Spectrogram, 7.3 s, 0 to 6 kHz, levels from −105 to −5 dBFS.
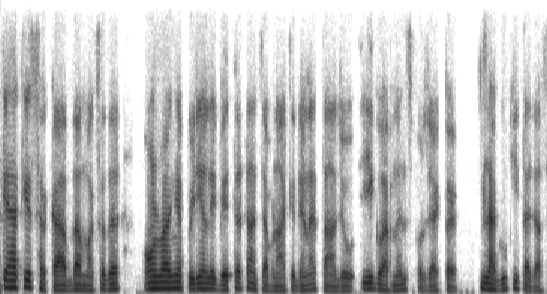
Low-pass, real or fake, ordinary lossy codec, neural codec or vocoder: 5.4 kHz; fake; Opus, 24 kbps; codec, 16 kHz, 8 kbps, FunCodec, trained on Chinese and English, 25 frames a second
